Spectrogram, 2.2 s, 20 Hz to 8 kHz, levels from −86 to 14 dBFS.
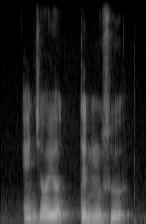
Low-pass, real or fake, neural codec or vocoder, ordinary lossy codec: none; real; none; none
